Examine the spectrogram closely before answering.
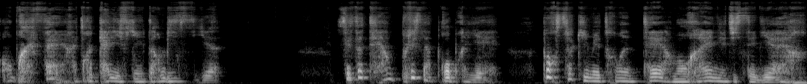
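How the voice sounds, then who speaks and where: A put-on character voice sits at a low-to-middle pitch with long, frequent pauses. The recording is very clean, with a silent background. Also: moderate pace. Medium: read story. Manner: mocking, unhinged.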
